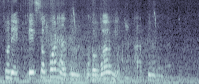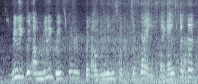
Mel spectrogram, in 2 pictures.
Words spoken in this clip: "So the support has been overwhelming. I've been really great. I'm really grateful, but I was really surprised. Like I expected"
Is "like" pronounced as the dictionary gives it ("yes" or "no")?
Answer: yes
